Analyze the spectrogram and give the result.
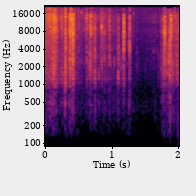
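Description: Crinkling of a kangaroo jerky packet being opened: a burst of irregular, crackly plastic rustles with sharp bright snaps, pausing briefly before another loud crumpling flurry at the end. No one speaks.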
